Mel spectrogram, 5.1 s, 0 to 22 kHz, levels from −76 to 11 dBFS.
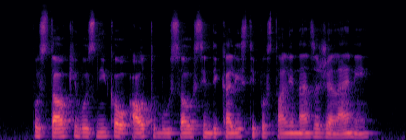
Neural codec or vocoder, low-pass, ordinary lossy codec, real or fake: none; 19.8 kHz; none; real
